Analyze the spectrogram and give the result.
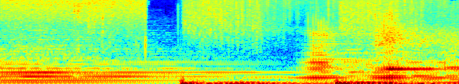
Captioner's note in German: Dröhnen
